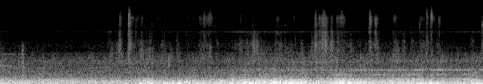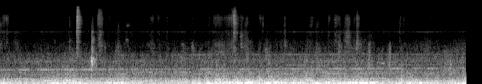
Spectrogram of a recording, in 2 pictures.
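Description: Inside an electric commuter train running between stations: a steady low rumble of wheels on track that swells and eases, with scattered clicks and a faint steady high whine.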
